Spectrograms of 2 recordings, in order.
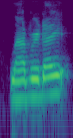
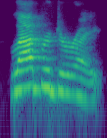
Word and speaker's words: labradorite: tracy always corrects me labradite labradorite like the dog labrador that's my thing man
